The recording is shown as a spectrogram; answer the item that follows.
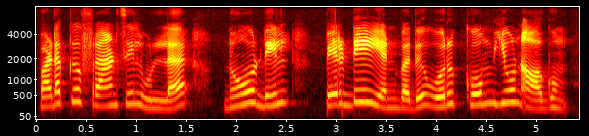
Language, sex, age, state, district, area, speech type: Tamil, female, 30-45, Tamil Nadu, Chennai, urban, read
